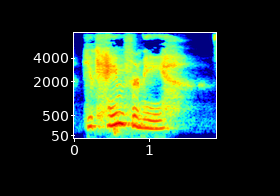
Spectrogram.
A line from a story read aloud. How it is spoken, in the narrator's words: Stiles says breathlessly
